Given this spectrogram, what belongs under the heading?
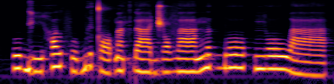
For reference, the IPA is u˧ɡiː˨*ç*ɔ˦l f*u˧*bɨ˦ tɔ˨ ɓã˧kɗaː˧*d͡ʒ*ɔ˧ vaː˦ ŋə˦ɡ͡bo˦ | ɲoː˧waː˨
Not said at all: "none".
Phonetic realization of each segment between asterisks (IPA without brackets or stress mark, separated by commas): h, u˨, d͡ʒ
